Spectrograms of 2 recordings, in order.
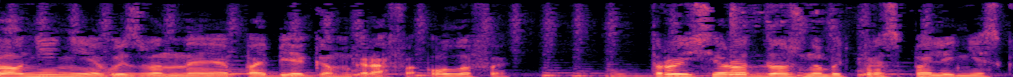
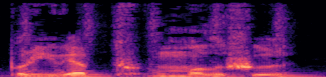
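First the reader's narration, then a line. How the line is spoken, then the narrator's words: Loud rumbling voice. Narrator (Russian): сказал он громким, ракочущим голосом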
